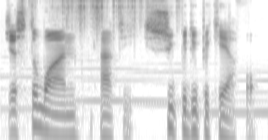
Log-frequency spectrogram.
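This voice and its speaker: Low-voiced man rambling over gameplay. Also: fast, a bit bright, faint music behind. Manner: rambling, talking to himself. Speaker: game streamer. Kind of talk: casual gameplay commentary.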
